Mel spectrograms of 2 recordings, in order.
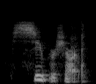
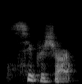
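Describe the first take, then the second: First: Said in the usual way. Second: Breathy whisper. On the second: Acted. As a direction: whisper it softly. Repeating a phrase for emphasis.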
